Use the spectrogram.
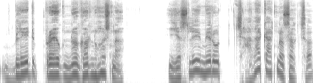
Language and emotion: Nepali, fearful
